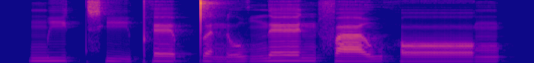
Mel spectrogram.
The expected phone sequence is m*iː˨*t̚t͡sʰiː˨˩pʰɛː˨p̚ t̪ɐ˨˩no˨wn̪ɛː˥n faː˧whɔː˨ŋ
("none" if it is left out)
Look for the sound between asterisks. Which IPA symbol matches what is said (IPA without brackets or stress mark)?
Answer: iː˧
